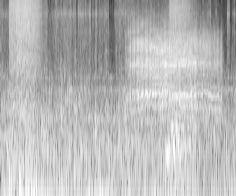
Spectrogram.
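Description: Sheep bleat in the StarCraft II custom map Horologium RPG, two drawn-out wavering cries a couple of seconds apart over faint game background noise.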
